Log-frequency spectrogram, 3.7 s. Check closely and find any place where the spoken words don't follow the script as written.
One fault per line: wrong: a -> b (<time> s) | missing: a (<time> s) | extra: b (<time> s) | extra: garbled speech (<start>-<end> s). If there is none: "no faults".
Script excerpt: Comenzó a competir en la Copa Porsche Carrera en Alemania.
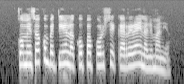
no faults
